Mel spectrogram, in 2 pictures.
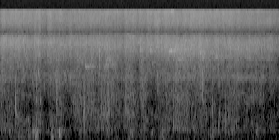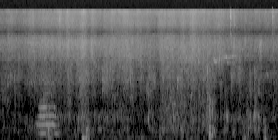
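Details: Female alpacas munching hay from a trough, picking out the tastiest stalks; soft crunchy chewing clicks continue throughout, with a short tonal voice-like sound midway and faint background hiss.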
